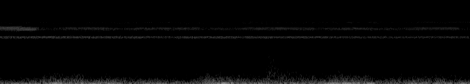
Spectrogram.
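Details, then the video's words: Night crickets keep up a continuous shrill ringing chorus, several high bands humming evenly, while a louder low rumble of ambient noise swells and fades beneath. "Night Cricket Sound"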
